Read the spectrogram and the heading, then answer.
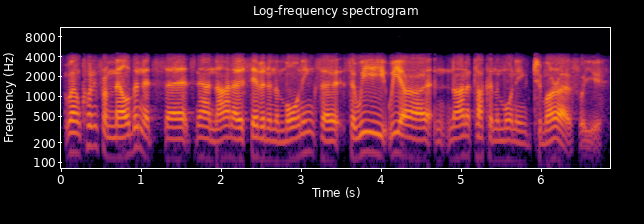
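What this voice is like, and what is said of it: South African accent, slightly Australian. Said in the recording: “I'm South African by birth ... People here in Australia do recognize that my accent is different. But when I go back to South Africa and see family, they think I've got a little bit of an Australian accent.”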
